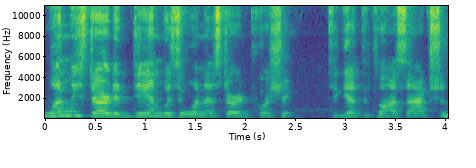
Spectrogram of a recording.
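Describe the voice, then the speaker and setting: Lively intonation from a woman, with noticeable background noise behind her. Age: 60s. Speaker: veteran and survivor advocate. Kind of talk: interview testimony. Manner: halting.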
